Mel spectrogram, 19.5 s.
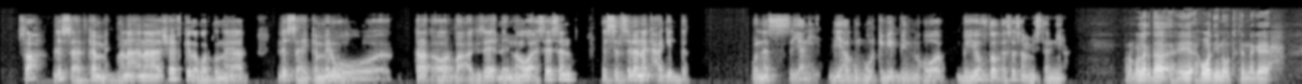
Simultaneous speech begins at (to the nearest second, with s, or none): none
